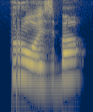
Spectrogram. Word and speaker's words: просьба: як х вогкий нігті глухі приголосні перед дзвінкими вимовляють дзвінко вокзал просьба боротьба молотьба лічба Отже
